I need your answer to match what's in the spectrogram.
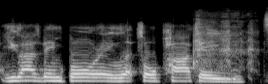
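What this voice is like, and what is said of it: Northern English accent impression. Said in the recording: “a good impersonation ... I felt like I was in Northern England just then. I'm like, "Oh, we're in Liverpool."”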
